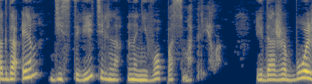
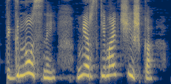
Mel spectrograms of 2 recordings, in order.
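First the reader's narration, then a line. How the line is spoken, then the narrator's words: Passionate exclamation. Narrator (Russian): воскликнула она страстно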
